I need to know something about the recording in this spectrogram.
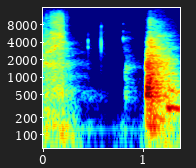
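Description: A single sneeze: a breathy, noisy intake, a short pause, then a sudden loud explosive burst that trails off. No one speaks.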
